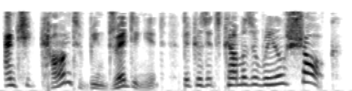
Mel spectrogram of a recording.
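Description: Male reader as earnest teen schoolgirl: high, questioning, logical, hesitant but insistent; storybook, dry sound. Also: wildly swooping pitch, moderate pace, slightly rough, no echo, lo-fi sound, exaggerated voice. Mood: insistent, reasoning. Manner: hesitant yet insistent, reasoning.

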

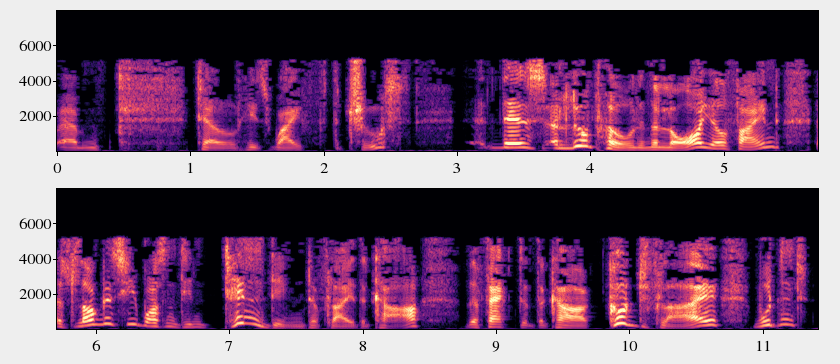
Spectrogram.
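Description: A man's voice: on the high side, breathy edge, dry recording, dull audio, voice pushed up, heavily acted. A man voicing a mild, weary middle-aged father, absent-minded and sheepish, with a hesitant, mumbling manner. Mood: nervous, sheepish.

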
